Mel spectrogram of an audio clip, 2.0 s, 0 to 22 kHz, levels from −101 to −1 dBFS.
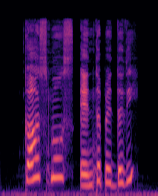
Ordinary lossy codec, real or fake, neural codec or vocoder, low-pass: none; real; none; 14.4 kHz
